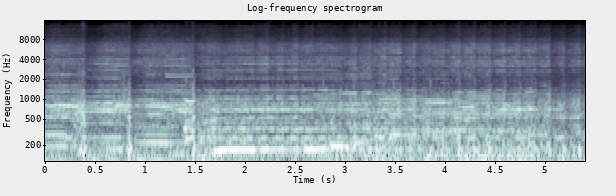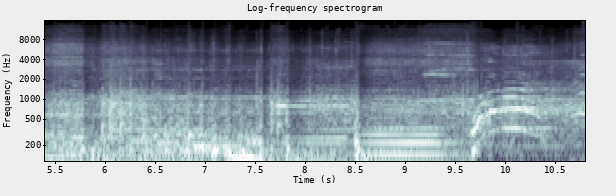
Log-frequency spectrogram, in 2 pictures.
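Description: Live ska band playing an instrumental passage on drum kit, bass, electric guitar and horns, with a steady driving beat and a held low chord near the end.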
